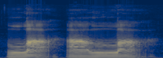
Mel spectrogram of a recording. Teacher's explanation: You get the tongue raised in the front like the alveolar L, a la, and you get the tongue raised in the back like the velar L, la, and so you get them both together, la, a la. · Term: American standard L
